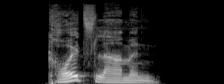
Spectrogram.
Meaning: inflection of kreuzlahm: 1. strong genitive masculine/neuter singular 2. weak/mixed genitive/dative all-gender singular 3. strong/weak/mixed accusative masculine singular 4. strong dative plural
- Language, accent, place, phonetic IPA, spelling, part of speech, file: German, Germany, Berlin, [ˈkʁɔɪ̯t͡sˌlaːmən], kreuzlahmen, adjective, De-kreuzlahmen.ogg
